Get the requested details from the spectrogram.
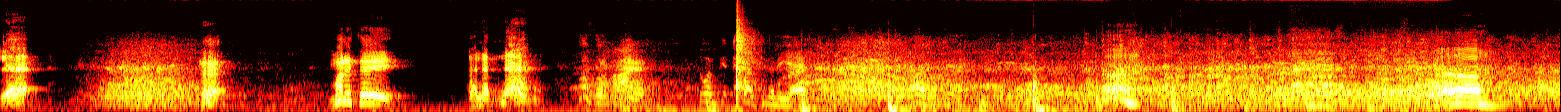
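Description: A middle-aged man speaks forcefully and angrily.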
